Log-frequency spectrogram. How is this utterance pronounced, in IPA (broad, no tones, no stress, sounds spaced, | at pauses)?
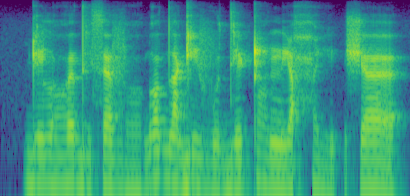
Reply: ɖ i l ɔ̤ ə̯ d̪ i̤ s ɜ v ɔ̤ ɡ ɔ d̪ a ɡ i v u d i ʈ ɔ̤ n̪ i ħ i̤ | ʃ ɜ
